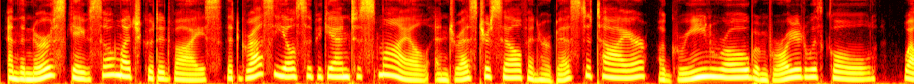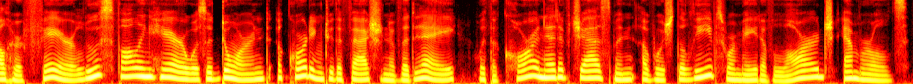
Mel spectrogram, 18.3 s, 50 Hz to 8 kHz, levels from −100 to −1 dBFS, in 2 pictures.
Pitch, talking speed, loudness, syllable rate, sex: 195 Hz, 180 wpm, -16 LUFS, 5.0 syllables/s, female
